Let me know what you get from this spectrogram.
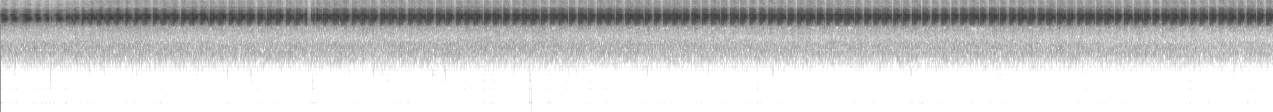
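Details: Crickets calling in a hot summer meadow, a continuous bright, high trill of evenly repeated pulses that changes tone just after the start, with a single brief click near three seconds.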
